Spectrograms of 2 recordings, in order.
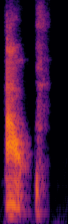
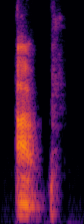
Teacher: el short sound para la U es una mezcla entre una A y una U y que se usa el símbolo del circunflejo, ¿verdad? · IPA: /ʌ/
